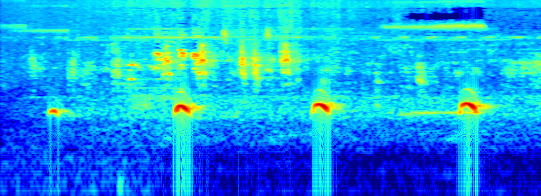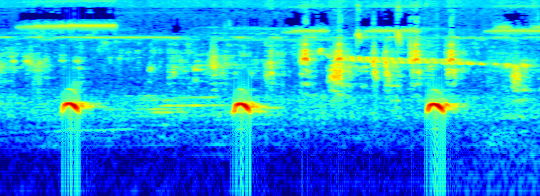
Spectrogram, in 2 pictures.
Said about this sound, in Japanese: なお吉鯉の親鳥の鳴き声は単純で低い声の繰り返しで次のように鳴きます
